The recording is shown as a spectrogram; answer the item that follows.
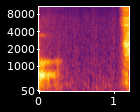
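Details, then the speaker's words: A single sneeze during a live football discussion stream; the speaker apologizes for sneezing right afterward. "but anyway I had to sneeze man my bad"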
